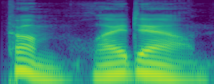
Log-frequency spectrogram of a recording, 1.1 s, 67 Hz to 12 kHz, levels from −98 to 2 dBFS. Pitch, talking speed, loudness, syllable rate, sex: 105 Hz, 170 wpm, -16 LUFS, 3.3 syllables/s, male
